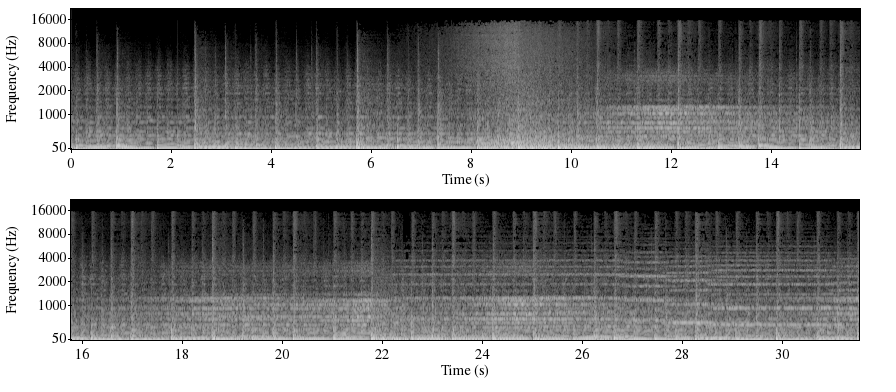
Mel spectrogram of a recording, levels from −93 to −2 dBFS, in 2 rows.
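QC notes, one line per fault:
2.11 s: dropped buffer (overrun), an abrupt forward jump in the sound, roughly 70 ms missing; likely samples overwritten before the program read them.
7.60 s: dropped buffer (overrun), the sound skips ahead about 20 ms, likely audio lost to a late read.
10.09 s: dropped buffer (overrun), a jump of around 40 ms with no silence between the joined sides, likely an overwritten capture buffer.
16.56 s: dropped buffer (overrun), the sound skips roughly 20 ms, likely audio overwritten before collection.
21.29 s: dropped buffer (overrun), a jump in continuity of about 70 ms, likely audio overwritten before being read.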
